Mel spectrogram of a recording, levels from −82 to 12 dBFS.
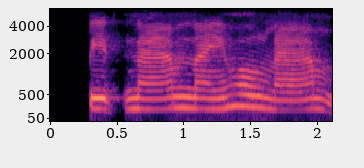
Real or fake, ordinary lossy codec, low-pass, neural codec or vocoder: real; Opus, 16 kbps; 5.4 kHz; none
